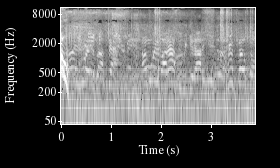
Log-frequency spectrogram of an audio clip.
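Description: Blows thud and smack during a fistfight.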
